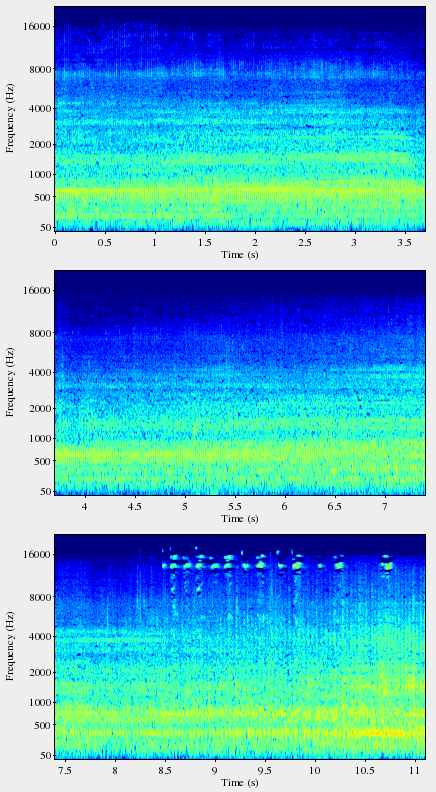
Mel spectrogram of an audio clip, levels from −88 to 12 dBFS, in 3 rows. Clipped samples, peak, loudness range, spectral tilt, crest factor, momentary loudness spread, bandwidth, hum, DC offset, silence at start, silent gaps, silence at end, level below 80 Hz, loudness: under 0.1%; -6 dBFS; 5 LU; -4 dB/octave; 20 dB; 8 LU; 18 kHz; none; under 0.1%; 0 s; none; 0 s; -56 dBFS; -26 LUFS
